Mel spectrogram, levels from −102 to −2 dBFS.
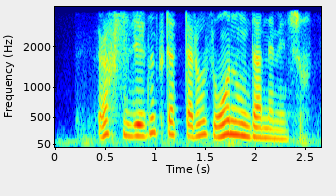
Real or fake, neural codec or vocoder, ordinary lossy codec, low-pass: fake; codec, 16 kHz, 2 kbps, FunCodec, trained on Chinese and English, 25 frames a second; none; 3.6 kHz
